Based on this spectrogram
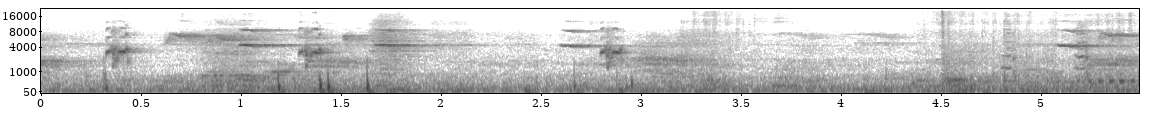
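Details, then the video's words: Lovebirds at play give short, sharp high chirps, single and in quick pairs, spread through the recording over soft background noise and occasional low knocks. "Love Birds Chirping"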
